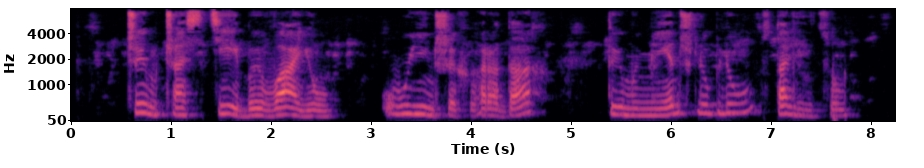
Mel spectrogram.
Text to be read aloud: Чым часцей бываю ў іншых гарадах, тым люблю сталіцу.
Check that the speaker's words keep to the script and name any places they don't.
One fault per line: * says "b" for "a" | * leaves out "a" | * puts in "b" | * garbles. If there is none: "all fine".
* puts in "менш"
